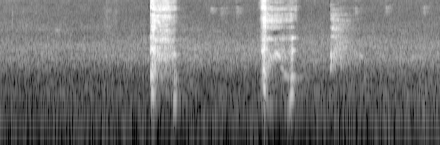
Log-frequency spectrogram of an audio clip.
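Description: A man coughing three times, the second cough the longest and loudest.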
